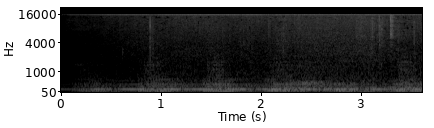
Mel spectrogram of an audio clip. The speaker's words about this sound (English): The aria starts with this sort of very low bass chord, almost like thunder going off, repeated, sort of very low, and the double bass is in the piano.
